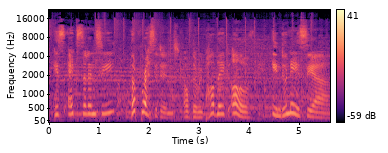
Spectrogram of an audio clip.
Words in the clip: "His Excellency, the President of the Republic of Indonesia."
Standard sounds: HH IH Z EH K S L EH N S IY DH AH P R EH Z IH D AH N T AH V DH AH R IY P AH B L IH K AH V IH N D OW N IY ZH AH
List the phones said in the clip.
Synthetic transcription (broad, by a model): HH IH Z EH K S L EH N S IY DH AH P R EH S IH D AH N T AH V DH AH R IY P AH B L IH K AH V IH N D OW N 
